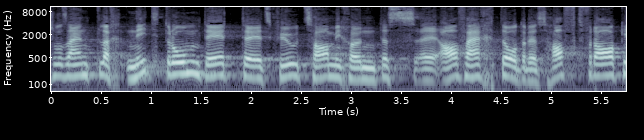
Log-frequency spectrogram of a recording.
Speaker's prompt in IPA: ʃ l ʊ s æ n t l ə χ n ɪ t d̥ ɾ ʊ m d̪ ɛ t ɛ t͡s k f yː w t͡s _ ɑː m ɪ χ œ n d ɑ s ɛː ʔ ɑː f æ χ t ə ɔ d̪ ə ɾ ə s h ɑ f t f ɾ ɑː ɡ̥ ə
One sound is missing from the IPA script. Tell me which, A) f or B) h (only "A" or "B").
B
